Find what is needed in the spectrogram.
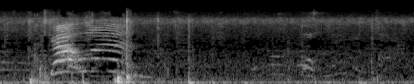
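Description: A young child making high-pitched wordless vocal sounds: two squeals about half a second in, each rising then falling in pitch, then a few softer ones later, with light knocks.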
